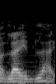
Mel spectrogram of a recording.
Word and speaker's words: Lite: Que bueno, que la de esto sería, la pronunciación sería DS Lite. – Sí, que ya, pero... vendría a ser como una bebida refrescante. – Like. – No, light.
